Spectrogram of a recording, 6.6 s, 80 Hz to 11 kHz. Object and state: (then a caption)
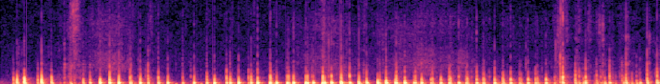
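Red bell pepper. A whole fresh red bell pepper, hollow with waxy skin, is tapped quickly with fingertips and nails, giving about 58 short, dry, hollow knocks in an uneven rapid rhythm. Each tap is dull and low-mid in tone, with no ring after it.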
